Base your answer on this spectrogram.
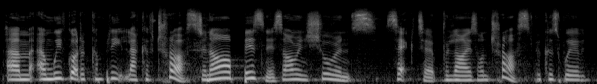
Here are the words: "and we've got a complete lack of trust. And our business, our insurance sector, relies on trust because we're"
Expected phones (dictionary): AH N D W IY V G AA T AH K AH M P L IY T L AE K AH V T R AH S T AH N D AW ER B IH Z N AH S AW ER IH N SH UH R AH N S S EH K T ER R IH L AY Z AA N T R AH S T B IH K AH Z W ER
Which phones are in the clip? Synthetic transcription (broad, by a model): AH N W IY V G AA T AH K AH M P L IY T L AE K AH V T R AH S T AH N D AW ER B IH Z N AH S AW ER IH N SH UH R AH N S S EH K T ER R IH L AY Z N T R AH S T B IH K AH Z W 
